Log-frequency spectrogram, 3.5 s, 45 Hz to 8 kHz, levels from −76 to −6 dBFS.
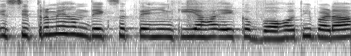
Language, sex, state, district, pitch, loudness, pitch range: Hindi, female, Chhattisgarh, Bilaspur, 275 Hz, -15 LUFS, 265-290 Hz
